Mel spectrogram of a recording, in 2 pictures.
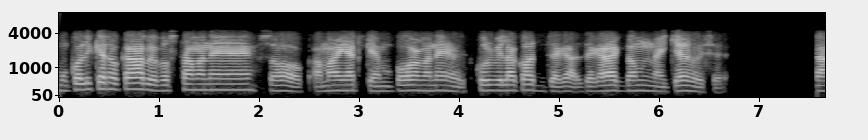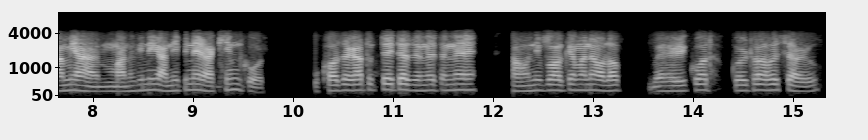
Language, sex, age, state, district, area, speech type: Assamese, male, 18-30, Assam, Golaghat, rural, conversation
